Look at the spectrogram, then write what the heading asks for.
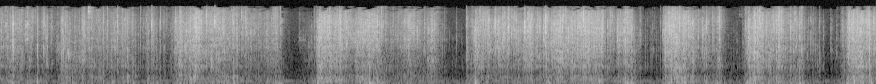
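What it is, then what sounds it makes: Thin plastic bag being crinkled. An empty, clear, thin plastic bag is crinkled and squeezed by hands with long nails. Dense, bright crackling comes in continuous bursts, broken by a few brief pauses where it drops to near silence.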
